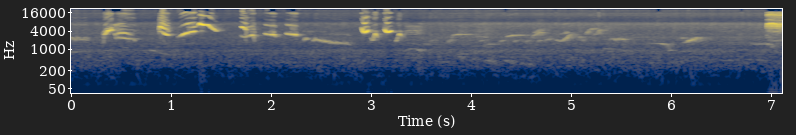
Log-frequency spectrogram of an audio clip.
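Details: Orange-headed thrush, caged, eight years old, former Sukabumi contest champion kept at home because of cataracts, singing vigorously: a rich run of loud varied whistles and buzzy slurs, fading into softer warbling notes.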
